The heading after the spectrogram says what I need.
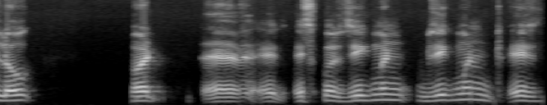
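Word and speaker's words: Sigmund: तो जो इसको सिगमंड फ्राउड भी कहते हैं लोग, सिगमंड फ्रॉइड भी कहते हैं लोग, बट इसको जिगमंड जिगमंड इज the actual pronunciation as much as आई can recall.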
